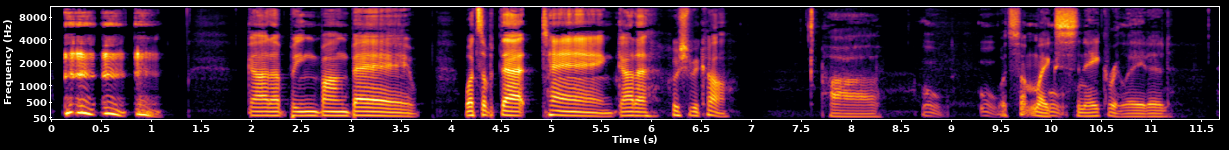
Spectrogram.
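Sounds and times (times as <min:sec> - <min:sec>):
man clearing his throat before a prank phone call: 0:00.0 - 0:01.2
speech: 0:00.1 - 0:01.2, 0:02.0 - 0:06.8, 0:07.8 - 0:11.6.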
